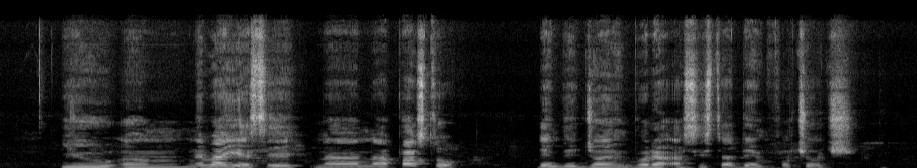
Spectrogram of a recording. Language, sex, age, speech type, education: Nigerian Pidgin, male, 30-45, spontaneous, tertiary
